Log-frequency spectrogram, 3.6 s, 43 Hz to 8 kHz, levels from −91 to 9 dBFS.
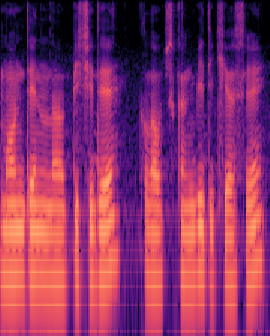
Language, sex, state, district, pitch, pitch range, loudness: Nagamese, male, Nagaland, Kohima, 110 Hz, 105-115 Hz, -18 LUFS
